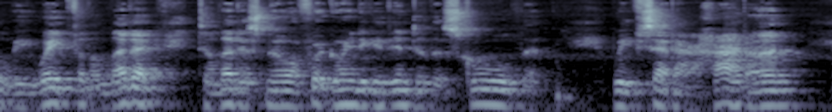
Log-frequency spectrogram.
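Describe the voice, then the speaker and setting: A man with a medium-pitched voice talks at a moderate pace, with noticeable background noise and audible room echo. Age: 70s. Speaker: Jesuit priest and retreat director. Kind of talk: spiritual reflection.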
